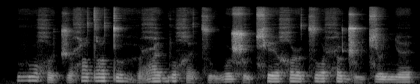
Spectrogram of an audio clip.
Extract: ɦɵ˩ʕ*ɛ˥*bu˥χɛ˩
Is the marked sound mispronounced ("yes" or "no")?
no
